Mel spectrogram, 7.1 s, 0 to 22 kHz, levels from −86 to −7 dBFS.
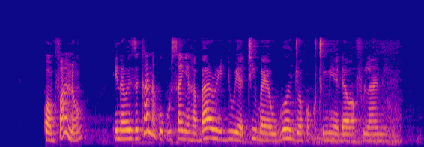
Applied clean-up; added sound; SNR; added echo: none; none; none; none.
